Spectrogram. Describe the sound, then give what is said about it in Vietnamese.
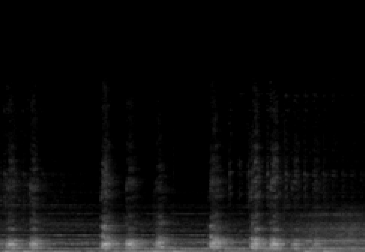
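A house dog barks repeatedly in many short, sharp barks, some coming in quick pairs, with brief gaps between them and no talk. “cho đến khi có tiếng con chó nhà gần đó sủa giống cả lên. Con mèo mới chịu quay đầu bỏ đi.”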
